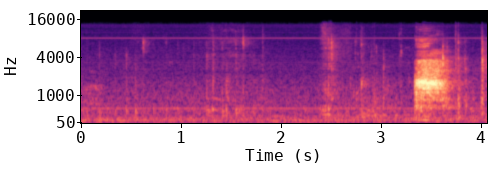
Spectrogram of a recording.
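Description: Someone drinking water from a plastic bottle, with faint swallowing clicks. About three and a half seconds in, a short loud rush of breath comes as the drinking stops.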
